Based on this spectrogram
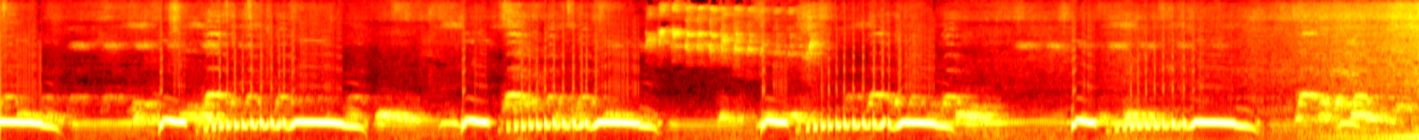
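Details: Repeated Barbary dove coo phrases, a lure for lazy doves: sharp onset, rapid pulsed roll, then a smooth falling tail, about every two seconds, with brief noise near the end.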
